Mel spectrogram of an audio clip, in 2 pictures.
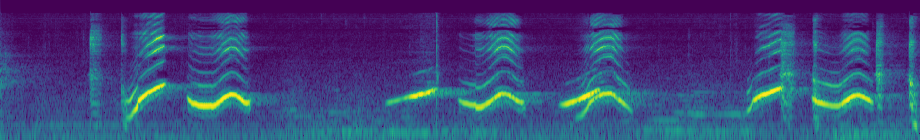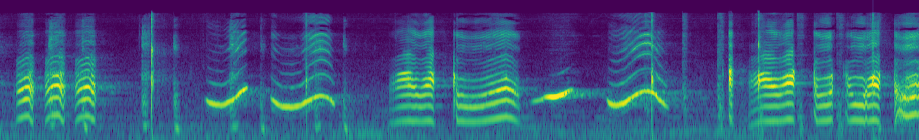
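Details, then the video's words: Pet Indian ringneck parakeet that can whistle and laugh: arched, bouncing harmonic notes in irregular groups, rising and dipping like mimicked laughter and speech, in a small room. "Talking parrot saying mian mithu | parrot talking and laughing"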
